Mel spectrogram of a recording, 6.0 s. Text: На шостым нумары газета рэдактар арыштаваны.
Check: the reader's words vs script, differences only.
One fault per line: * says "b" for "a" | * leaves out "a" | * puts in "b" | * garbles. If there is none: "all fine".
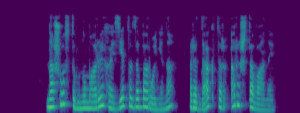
* puts in "забаронена"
